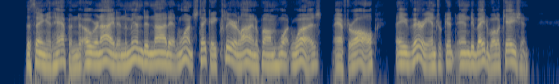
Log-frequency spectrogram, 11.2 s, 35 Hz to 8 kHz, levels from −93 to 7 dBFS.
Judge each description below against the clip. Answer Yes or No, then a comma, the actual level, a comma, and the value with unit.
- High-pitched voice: No, low, 130 Hz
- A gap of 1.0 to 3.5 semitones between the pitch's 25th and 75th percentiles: Yes, average, 3.1 semitones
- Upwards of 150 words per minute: No, average, 145 wpm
